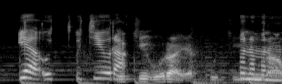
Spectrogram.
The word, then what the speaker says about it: Uchiura: itu, Uci Urawan kah bacanya? ya Uchiura.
